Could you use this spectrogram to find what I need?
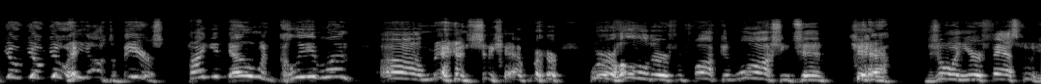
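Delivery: high, goofy bro-frontman greeting a crowd; squeaky, over-the-top stage-banter parody; mock party frontman. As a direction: ham up a chirpy dude-bro singer hyping Cleveland. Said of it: "say stupid shit".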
